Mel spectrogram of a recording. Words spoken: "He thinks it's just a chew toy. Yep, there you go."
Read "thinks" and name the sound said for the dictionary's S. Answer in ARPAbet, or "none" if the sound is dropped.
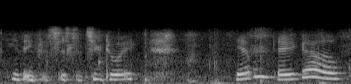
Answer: none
